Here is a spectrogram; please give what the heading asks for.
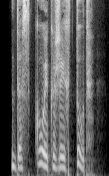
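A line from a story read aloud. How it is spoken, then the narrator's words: Through gritted teeth. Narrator (Russian): процедил Ваня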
